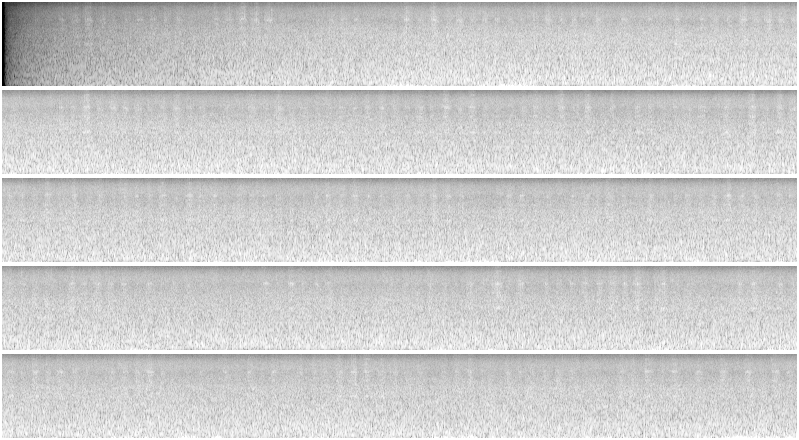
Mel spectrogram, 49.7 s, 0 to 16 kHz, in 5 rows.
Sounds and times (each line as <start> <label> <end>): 0.1 turbine at hydro power plant 49.6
